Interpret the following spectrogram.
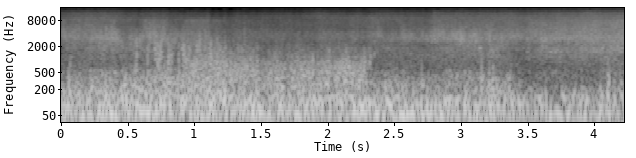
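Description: Loud wind noise buffeting the microphone of a moving skier, over the hiss of skis sliding through snow; the hiss eases a little after about two seconds.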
